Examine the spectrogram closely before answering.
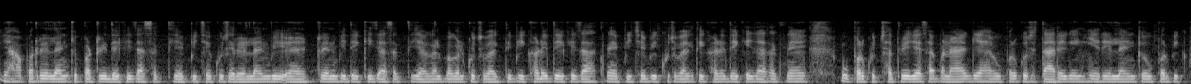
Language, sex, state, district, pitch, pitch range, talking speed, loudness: Hindi, male, Uttarakhand, Uttarkashi, 130 Hz, 125-130 Hz, 300 wpm, -18 LUFS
